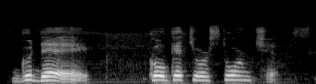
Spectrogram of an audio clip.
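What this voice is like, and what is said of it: Exaggerated Ontario accent, over-enunciated. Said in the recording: “This is my Ontario accent. Notice how I enunciate every word and syllable as I talk.”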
